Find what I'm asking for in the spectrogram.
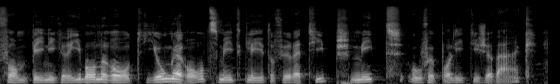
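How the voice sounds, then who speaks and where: At a moderate pace with hardly any pauses, a man talks in a plain, everyday voice of fairly low pitch and fairly even intonation, in a dry, close sound with no echo. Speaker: local TV reporter. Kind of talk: news narration.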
